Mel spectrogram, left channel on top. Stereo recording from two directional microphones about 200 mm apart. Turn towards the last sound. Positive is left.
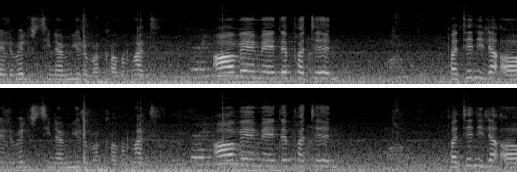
turn(degrees=-15)  # may be behind; listen again after turning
